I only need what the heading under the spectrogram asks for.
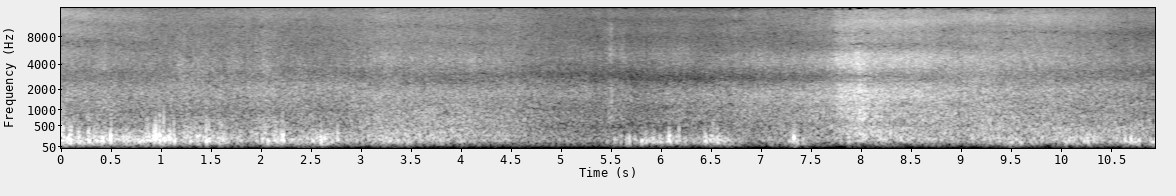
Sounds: outside, rural or natural

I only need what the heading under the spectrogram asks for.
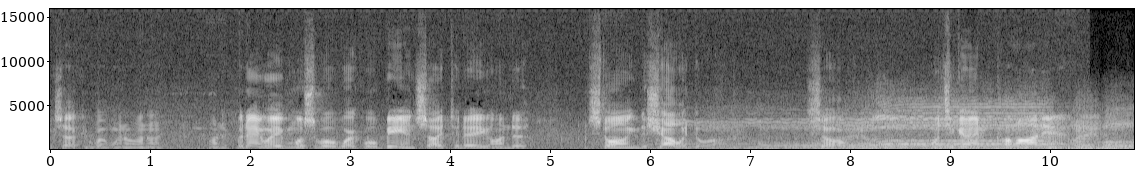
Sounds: speech, music

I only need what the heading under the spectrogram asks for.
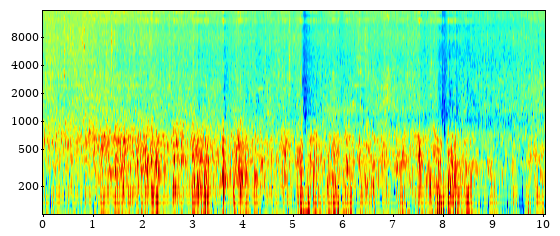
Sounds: rain, thunderstorm, thunder

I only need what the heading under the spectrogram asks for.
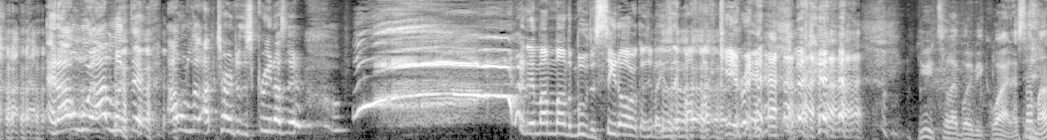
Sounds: speech

